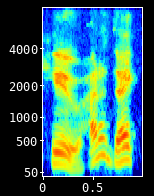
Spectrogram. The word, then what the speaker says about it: Hough: last name is pronounced Hough. So everybody, they come in and comment on some of the shows. They go, who? I said, no, it's not pronounced like who or Hogue. It's Hough.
